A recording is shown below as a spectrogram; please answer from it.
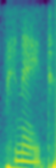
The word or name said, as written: pinnate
